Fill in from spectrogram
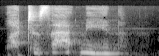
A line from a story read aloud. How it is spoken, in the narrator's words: Evelyn over his shoulder whisper over to Opal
